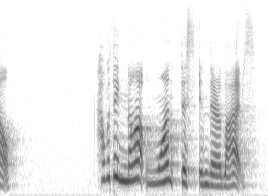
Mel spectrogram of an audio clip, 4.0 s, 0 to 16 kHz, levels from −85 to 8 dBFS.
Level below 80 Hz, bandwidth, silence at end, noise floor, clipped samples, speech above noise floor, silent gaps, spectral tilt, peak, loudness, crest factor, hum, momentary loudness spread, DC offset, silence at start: -80 dBFS; 15.5 kHz; 0.35 s; -70 dBFS; under 0.1%; 42 dB; none; -6 dB/octave; -10 dBFS; -27 LUFS; 18 dB; none; 11 LU; under 0.1%; 0 s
